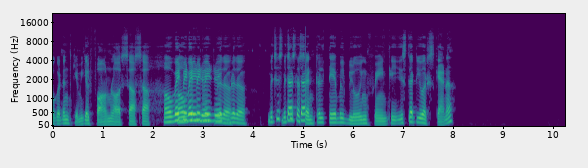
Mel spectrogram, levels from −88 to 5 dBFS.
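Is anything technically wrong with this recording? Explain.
Yes. From 1.65 to 5.05 s, just before "table glowing faintly", there is a doubled audio track: a second, full-band copy of the speech trails about 300 ms behind at roughly equal level, likely from a slower parallel capture path, starting and stopping abruptly without any room decay.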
